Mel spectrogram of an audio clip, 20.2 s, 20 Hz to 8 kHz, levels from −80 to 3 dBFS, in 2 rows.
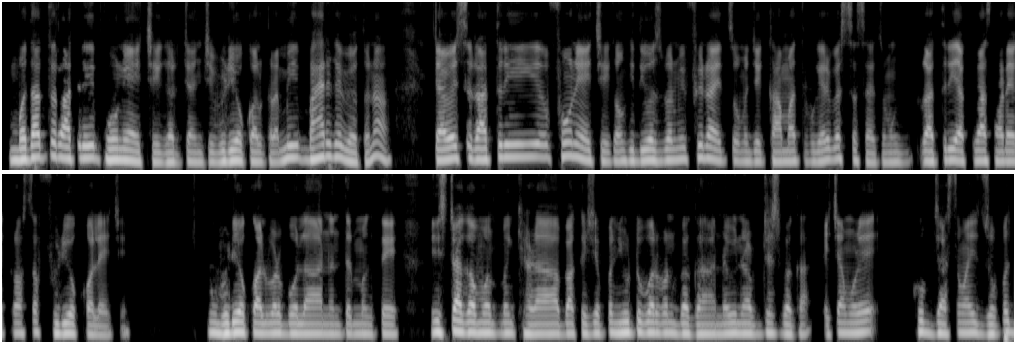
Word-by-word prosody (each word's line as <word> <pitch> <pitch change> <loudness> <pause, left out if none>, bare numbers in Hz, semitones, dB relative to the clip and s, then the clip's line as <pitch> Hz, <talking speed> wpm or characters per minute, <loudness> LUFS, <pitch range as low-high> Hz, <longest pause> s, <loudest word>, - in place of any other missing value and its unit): मधात 175 +5 +4
रात्री 170 -2 +3
फोन 150 -1 +5
यायचे 125 -3 +1
घरच्यांचे 120 +1 -3
व्हिडिओ 130 +3 +3
कॉल. 125 -2 -1
कारण 120 +1 -4
मी 170 +3 +3
बाहेरगावी 175 -2 +2
होतो 125 0 -2
ना. 185 +3 -2 0.5
त्यावेळेस 155 +3 +3
रात्री 180 +4 +1
फोन 195 0 0
यायचे 135 -5 -1
कारण 130 +1 -3
की 135 - -1
दिवसभर 140 +1 +1
मी 155 +1 -2
फिरायचो, 140 -6 -2
म्हणजे 130 0 -4
कामात 130 0 -3
वगैरे 130 +3 -3
व्यस्त 155 -1 -5
असायचो, 120 -2 -7
मग 120 0 -5 0.2
रात्री 135 +3 0
11.00-11.30 130 0 -2
वाजता 135 +3 -5 0.2
व्हिडिओ 130 0 +3
कॉल 120 -2 -2
यायचे. 110 +1 -8 0.8
व्हिडिओ 135 +1 +6
कॉलवर 135 0 +3
बोला, 125 0 +2
नंतर 125 0 -3
मग 125 0 -2
ते 125 -1 +1 0.4
Instagramवर 140 -1 +4
पण 135 0 0
खेळा, 125 0 +1
बाकीचे 130 0 -1
पण 135 -1 +2
YouTubeवर 140 0 +3
पण 135 -1 0
बघा, 125 -1 +1
नवीन 130 +1 +1
अपडेट्स 125 +1 -2
बघा, 120 -1 -2 0.2
याच्यामुळे 135 +4 0 0.4
खूप 145 -3 0
जास्त 130 0 -1
माझी 135 0 +1
झोपच 125 +3 -1
135 Hz, 165 wpm, -24 LUFS, 125-145 Hz, 0.8 s, व्हिडिओ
